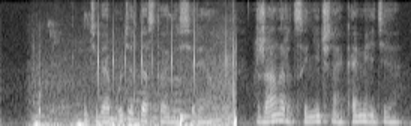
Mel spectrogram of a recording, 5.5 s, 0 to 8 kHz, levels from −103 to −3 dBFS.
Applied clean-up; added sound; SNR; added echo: none; Chatter / Chirp, tweet / Car passing by / Typing; -5 dB; none.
